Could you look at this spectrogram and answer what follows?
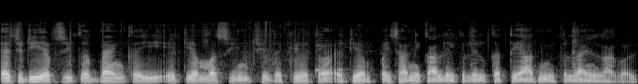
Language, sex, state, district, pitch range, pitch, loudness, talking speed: Maithili, male, Bihar, Supaul, 85-100 Hz, 90 Hz, -19 LUFS, 190 wpm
